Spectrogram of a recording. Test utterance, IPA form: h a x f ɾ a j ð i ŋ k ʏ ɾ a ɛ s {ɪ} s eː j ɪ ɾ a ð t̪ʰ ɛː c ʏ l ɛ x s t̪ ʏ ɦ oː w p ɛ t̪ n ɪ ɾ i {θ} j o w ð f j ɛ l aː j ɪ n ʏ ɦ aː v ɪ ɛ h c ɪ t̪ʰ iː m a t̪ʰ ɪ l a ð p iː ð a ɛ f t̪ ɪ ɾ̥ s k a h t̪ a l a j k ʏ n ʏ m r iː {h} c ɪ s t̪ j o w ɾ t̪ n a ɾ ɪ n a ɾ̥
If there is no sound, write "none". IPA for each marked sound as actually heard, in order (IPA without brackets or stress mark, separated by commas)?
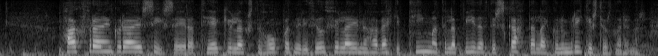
i, θ, none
